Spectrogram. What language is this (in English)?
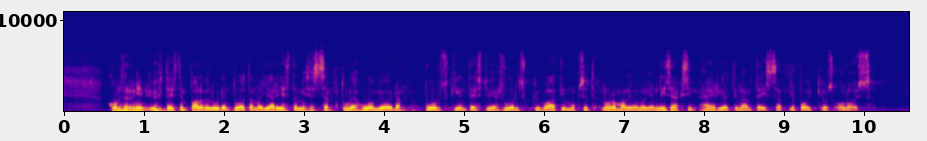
Finnish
